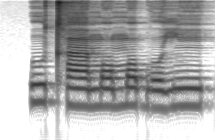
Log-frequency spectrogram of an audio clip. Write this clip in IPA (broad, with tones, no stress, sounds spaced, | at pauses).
u˦ tʰ aː˨ m ɔ˨ m ɔ˦ b oː˨ j ĩ˦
